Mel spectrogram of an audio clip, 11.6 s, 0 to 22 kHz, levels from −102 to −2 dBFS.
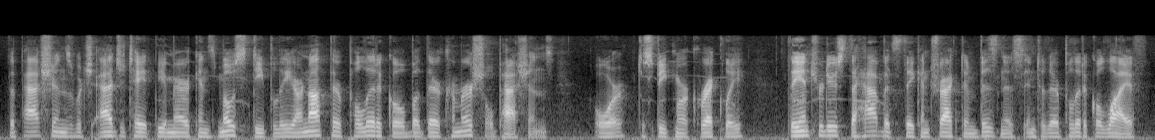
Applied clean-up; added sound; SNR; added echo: neural separator model SepFormer DNS4.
